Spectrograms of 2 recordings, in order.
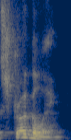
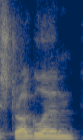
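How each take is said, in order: First: The final g sound is fully pronounced. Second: The final g sound is dropped. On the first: "he said struggling. And that is the full word" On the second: "he didn't say struggling"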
